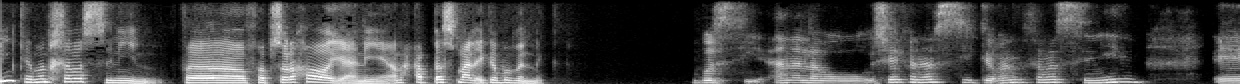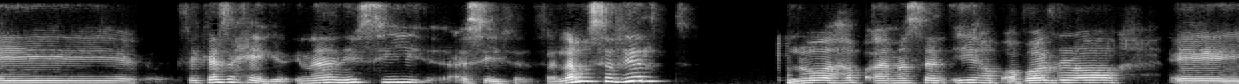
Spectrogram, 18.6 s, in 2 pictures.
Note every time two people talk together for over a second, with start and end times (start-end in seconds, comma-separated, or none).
none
